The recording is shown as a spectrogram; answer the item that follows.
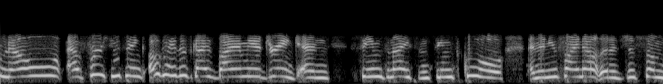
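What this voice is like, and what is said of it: Usual voice. Nothing is said of it.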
